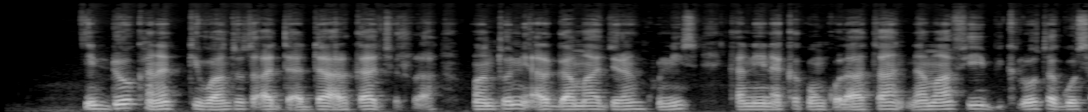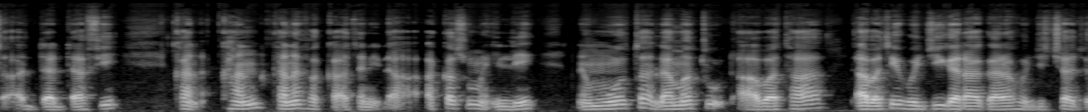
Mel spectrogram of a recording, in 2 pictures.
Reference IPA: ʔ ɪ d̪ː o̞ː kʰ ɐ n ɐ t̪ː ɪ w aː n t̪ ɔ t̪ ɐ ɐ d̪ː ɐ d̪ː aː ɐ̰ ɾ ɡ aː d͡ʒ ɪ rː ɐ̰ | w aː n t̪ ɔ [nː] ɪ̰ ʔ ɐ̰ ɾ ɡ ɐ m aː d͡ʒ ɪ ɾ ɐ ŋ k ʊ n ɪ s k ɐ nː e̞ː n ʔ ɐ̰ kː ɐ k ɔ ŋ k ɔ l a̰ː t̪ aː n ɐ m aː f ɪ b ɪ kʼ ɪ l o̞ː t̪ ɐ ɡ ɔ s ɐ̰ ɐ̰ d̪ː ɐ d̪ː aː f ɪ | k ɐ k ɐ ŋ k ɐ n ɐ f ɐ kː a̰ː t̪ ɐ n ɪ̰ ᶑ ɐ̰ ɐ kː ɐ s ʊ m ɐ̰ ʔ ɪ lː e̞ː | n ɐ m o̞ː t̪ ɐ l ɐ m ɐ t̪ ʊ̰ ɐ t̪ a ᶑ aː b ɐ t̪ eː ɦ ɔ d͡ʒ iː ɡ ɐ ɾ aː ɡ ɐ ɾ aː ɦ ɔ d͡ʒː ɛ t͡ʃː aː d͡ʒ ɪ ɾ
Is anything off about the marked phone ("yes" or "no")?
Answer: no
